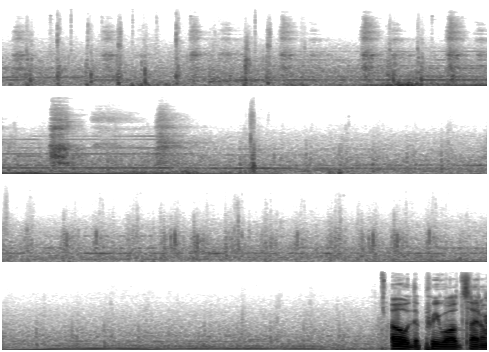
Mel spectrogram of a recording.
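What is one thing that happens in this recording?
Footsteps crunch on gravel and dry ground.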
